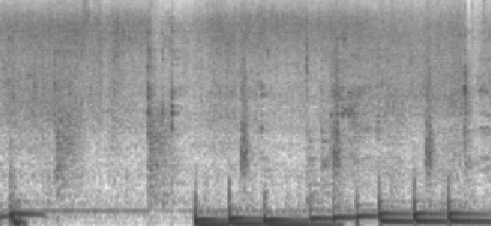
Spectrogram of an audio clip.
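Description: Diced potatoes sizzling in hot grease in a skillet, with a spatula scraping and turning them in several strokes. A low hum that changes pitch in steps runs underneath.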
